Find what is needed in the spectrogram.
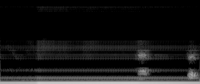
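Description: Low steady hum on the meeting-room audio feed, swelling suddenly about half a second in and easing off near the end.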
